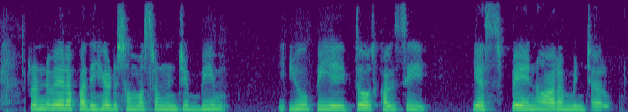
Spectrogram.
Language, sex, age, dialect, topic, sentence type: Telugu, female, 60-100, Southern, banking, statement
